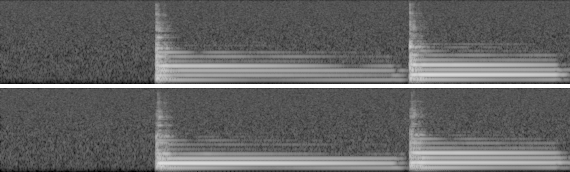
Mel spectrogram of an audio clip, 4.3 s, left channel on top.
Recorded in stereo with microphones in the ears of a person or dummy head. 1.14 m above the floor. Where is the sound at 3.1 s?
75° left (ahead or behind), 3 m.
